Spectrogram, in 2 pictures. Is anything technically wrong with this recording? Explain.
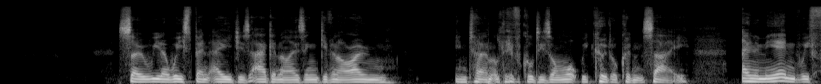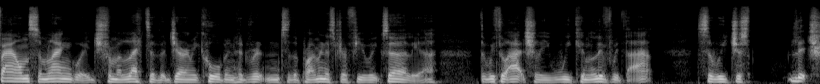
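Yes. At 4.88 s the speech carries a DC step: the waveform's zero line jumps abruptly by about -26 dBFS, the kind of shift produced when a converter recalibrates or an offset input is switched into the path. The offset doesn't hold; it bleeds away through a high-pass at 5 Hz, so the baseline drifts back toward zero. The sudden jump is heard as a single low thump or click, while the speech itself continues unchanged.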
